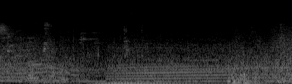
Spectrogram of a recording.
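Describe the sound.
A car engine drones steadily as a vehicle is driven in a shooter video game. The low, harmonic hum holds an even level with a brief shift in tone near the end.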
